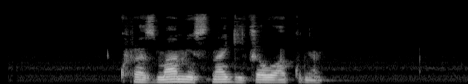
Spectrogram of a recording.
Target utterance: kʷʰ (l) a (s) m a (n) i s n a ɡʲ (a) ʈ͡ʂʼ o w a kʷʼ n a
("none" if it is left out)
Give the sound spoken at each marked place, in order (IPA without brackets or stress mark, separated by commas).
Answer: r, z, m, i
